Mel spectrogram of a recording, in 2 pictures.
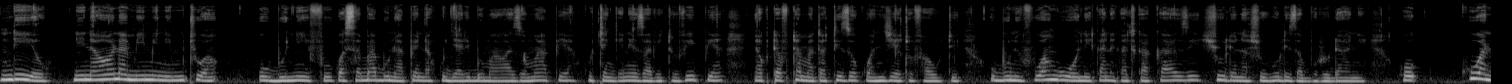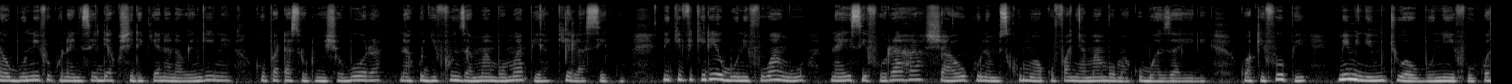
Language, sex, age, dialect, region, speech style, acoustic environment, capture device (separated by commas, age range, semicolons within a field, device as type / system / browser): Swahili, female, 25-34, Kenya - Nairobi Sheng-influenced, Kenya, happy, nature, desktop / Windows / Chrome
